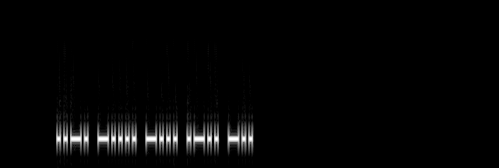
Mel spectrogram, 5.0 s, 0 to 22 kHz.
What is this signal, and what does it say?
Morse code, heard as a keyed tone, about 36 wpm, 700 Hz. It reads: F6BLD
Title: DXCC-100 Call Signs - 5 Characters - Repeated 2x - 35wpm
